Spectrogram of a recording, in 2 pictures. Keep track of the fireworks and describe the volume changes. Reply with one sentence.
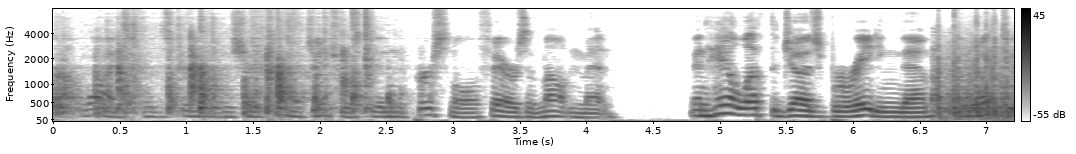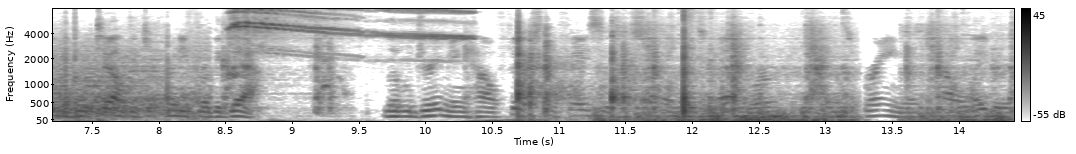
The volume of the fireworks goes down, then up.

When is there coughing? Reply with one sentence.
The coughing can be heard from 8.4 to 9.4 s.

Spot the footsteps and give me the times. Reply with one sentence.
The footsteps can be heard from 0.0 to 2.9 s and from 10.2 to 14.3 s.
